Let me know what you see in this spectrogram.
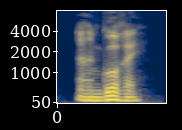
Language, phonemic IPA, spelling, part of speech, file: French, /ɡɔ.ʁɛ/, goret, noun, Fr-goret.ogg
- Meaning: piglet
